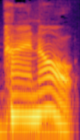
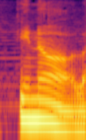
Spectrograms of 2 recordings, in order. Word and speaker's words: Pineault: You know, his name is spelled P-I-N-E-A-U-L-T. When I got on the call with him, I said, what is it? It's Pinault, right? Right, man? It's Nick Pinault. He's like, no, it's Pinot, like the wine.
